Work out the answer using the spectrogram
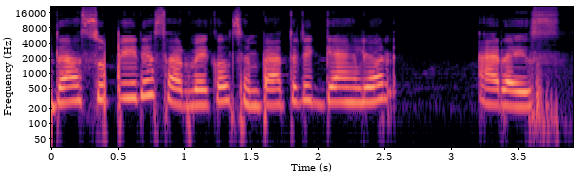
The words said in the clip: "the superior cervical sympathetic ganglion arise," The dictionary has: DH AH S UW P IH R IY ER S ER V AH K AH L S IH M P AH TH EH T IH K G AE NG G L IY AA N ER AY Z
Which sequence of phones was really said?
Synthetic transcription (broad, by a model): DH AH S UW P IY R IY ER S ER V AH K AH L S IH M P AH T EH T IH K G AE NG G L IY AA N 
